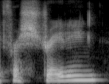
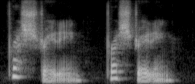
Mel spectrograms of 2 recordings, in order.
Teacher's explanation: in America we put the accent on the first syllable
